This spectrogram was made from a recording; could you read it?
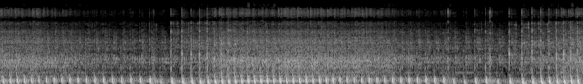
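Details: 1951 Gravely Model L garden tractor single-cylinder, running after fitting a hotter backup magneto (original gave weak spark) and cleaning an oil-filled carburetor; strong even thump roughly eight beats a second, steady, no misses; normal running.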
